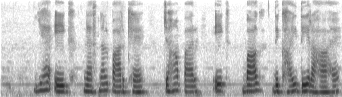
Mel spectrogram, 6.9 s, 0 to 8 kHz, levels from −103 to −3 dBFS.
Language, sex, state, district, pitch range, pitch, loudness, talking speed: Hindi, female, Uttar Pradesh, Jyotiba Phule Nagar, 170-200 Hz, 185 Hz, -32 LUFS, 115 wpm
